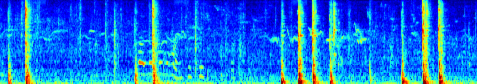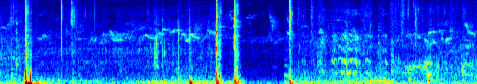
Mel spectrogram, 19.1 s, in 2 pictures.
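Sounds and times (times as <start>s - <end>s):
hammer cracking walnuts on wood: 0.0s - 1.0s, 10.0s - 11.5s
birds chirping faintly: 0.0s - 19.0s.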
